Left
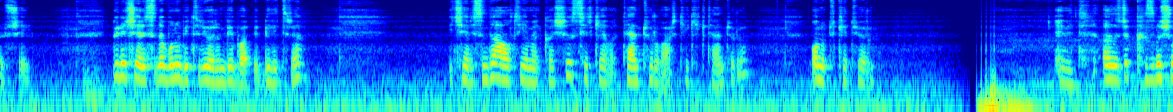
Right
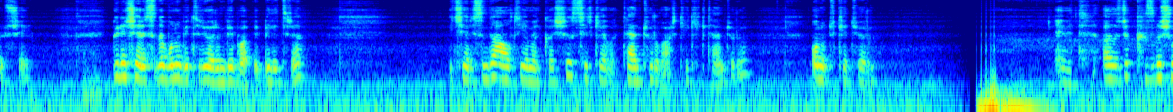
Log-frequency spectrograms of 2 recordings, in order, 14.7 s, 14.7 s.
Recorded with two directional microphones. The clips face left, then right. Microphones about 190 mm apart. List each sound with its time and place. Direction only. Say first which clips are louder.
0.0 s speech: even; 25° left (ahead or behind)
1.4 s speech: left 1 dB; 20° left (ahead or behind)
4.4 s snort: left 1 dB; 20° left (ahead or behind)
5.5 s speech: left 1 dB; 20° left (ahead or behind)
13.1 s speech: left 3 dB; 20° left (ahead or behind)
13.7 s speech: left 5 dB; 40° left (ahead or behind)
